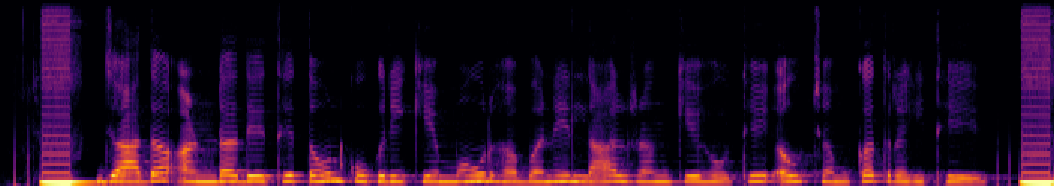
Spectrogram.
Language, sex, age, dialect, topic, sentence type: Chhattisgarhi, female, 41-45, Western/Budati/Khatahi, agriculture, statement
